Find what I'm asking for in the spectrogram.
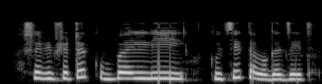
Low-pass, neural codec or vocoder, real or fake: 7.2 kHz; none; real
